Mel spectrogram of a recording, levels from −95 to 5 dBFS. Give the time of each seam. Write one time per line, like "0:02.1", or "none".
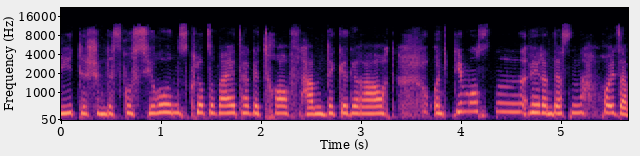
0:01.5
0:02.4
0:02.9
0:03.8
0:04.7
